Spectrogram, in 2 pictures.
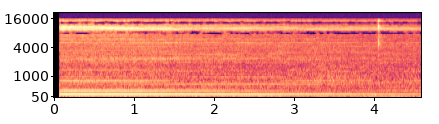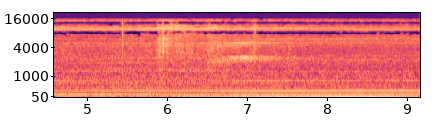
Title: Europace multi split aircon noisy compressor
